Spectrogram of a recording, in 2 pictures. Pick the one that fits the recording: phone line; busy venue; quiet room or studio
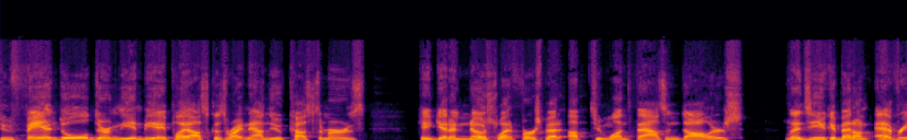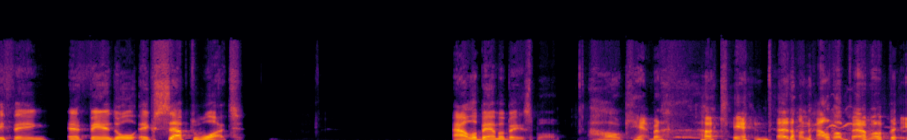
quiet room or studio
